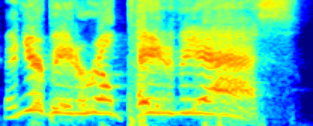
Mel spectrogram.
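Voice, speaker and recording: A man's voice: sits high, big pitch swings, normal speed, creaky, husky, pitched above the performer's own voice, exaggerated voice. A man doing a haunted, tense cyborg man. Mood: angry. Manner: tense, clipped, forceful. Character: haunted male cyborg, weary and guarded.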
